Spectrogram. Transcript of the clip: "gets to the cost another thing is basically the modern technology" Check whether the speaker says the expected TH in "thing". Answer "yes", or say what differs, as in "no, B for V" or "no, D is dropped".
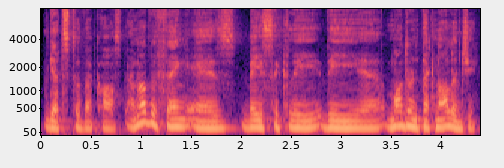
yes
